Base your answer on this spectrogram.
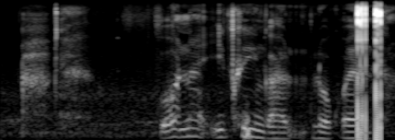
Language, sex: South Ndebele, male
